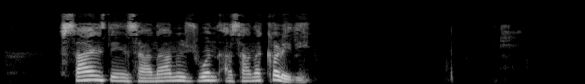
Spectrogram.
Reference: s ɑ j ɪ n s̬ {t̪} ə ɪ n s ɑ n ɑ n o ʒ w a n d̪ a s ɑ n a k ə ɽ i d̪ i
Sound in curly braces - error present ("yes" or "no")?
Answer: yes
